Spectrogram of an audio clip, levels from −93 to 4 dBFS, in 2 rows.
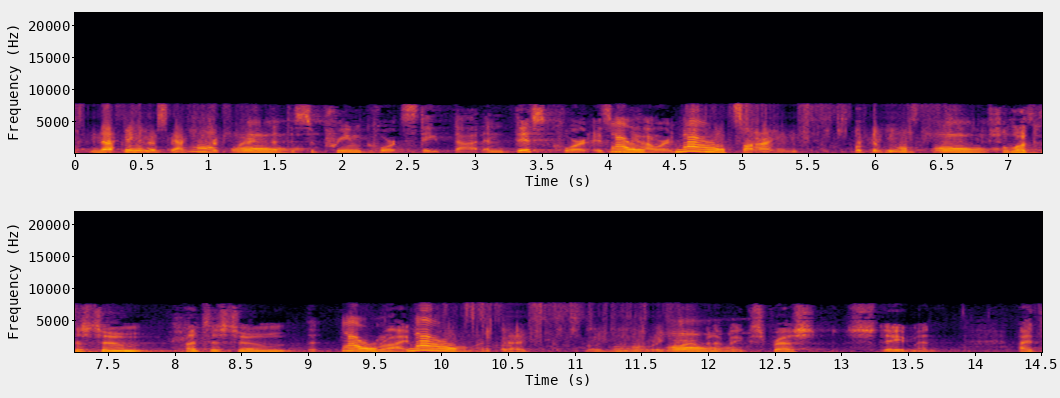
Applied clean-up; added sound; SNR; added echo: neural separator model SepFormer DNS4.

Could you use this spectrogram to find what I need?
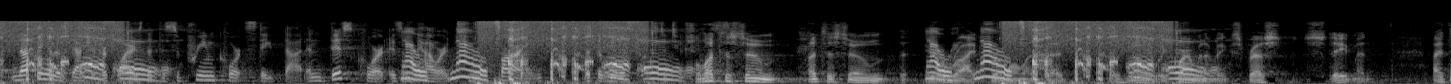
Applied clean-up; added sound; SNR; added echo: none; Cough; -4 dB; none.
